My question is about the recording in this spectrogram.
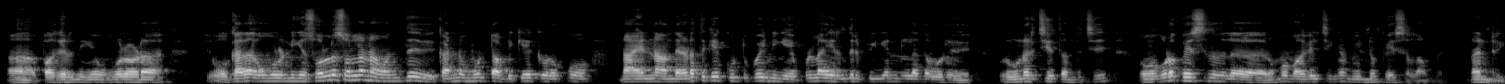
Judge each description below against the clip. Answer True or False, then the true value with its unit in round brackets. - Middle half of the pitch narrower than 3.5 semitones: False (4.1 semitones)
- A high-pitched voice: False (135 Hz)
